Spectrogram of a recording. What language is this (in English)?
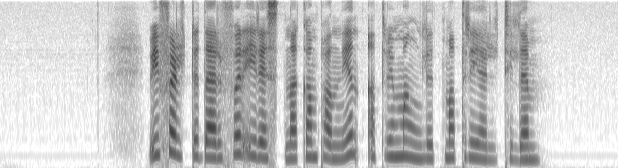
Norwegian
